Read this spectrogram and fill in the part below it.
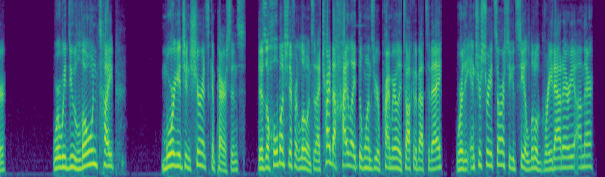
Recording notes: This was a live class recorded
